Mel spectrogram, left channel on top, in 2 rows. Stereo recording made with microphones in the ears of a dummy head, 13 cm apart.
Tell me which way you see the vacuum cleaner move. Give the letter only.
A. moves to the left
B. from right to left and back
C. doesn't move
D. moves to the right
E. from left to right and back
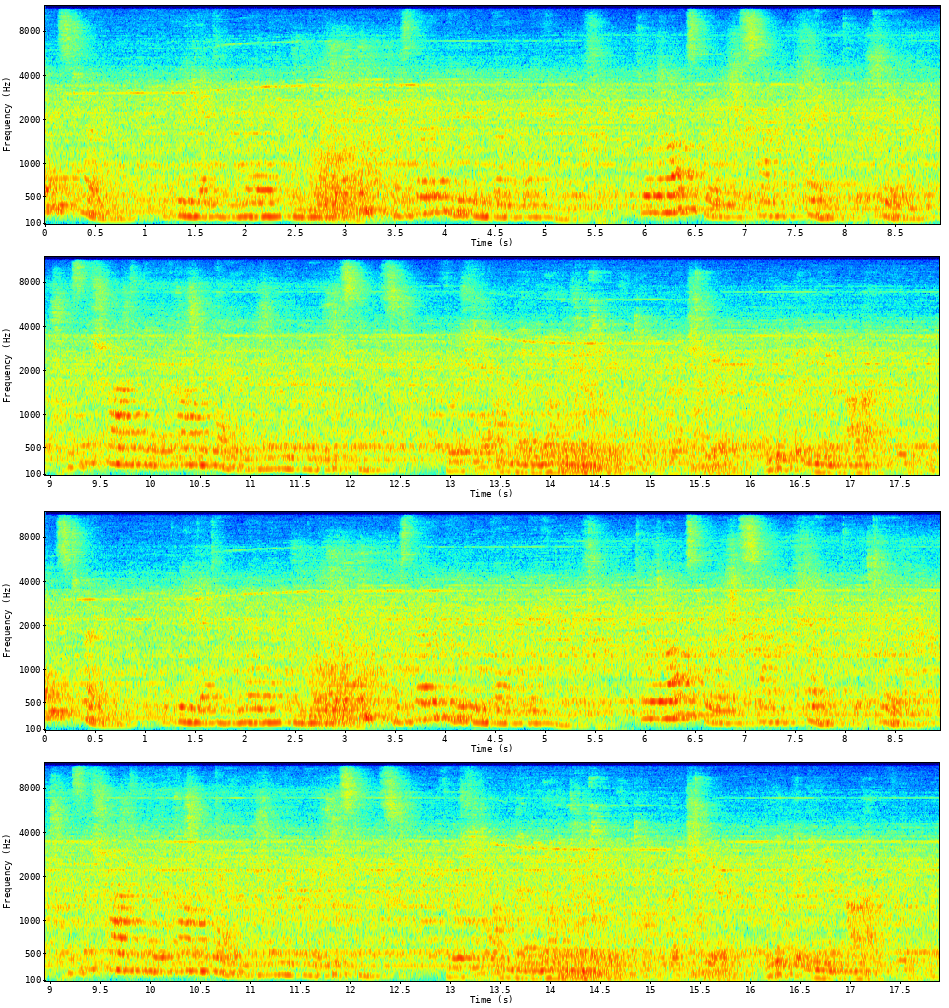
E.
